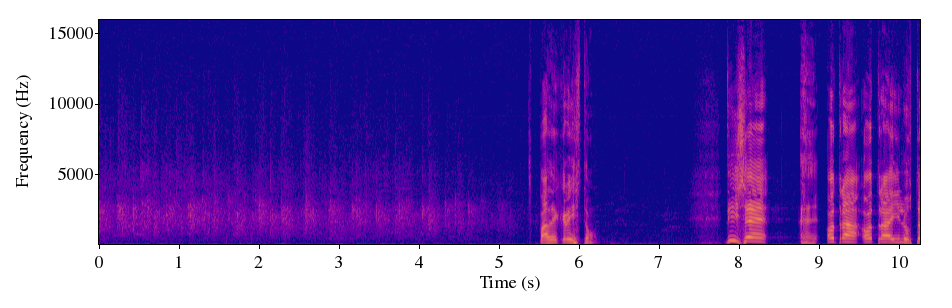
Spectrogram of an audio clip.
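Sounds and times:
faint audience applause at a religious service: 0:00.0 - 0:05.4
speech: 0:05.5 - 0:06.3, 0:07.8 - 0:10.2.

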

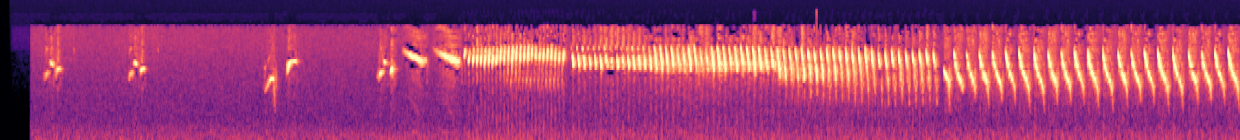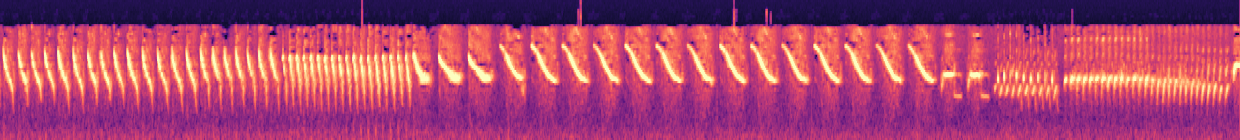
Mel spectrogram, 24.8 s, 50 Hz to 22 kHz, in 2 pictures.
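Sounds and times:
canary singing: 0:00.4 - 0:01.6, 0:02.6 - 0:03.1, 0:03.8 - 0:24.7.

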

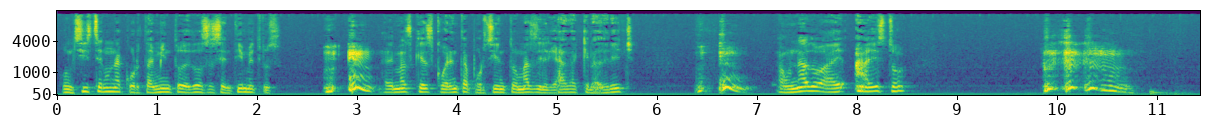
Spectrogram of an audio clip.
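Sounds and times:
speech: 0:00.0 - 0:08.6
person clearing the throat in a dusty booth: 0:02.6 - 0:03.3, 0:06.4 - 0:07.0, 0:09.8 - 0:11.0
person coughing in a dusty booth: 0:02.6 - 0:03.3, 0:06.4 - 0:07.0, 0:09.8 - 0:10.9.

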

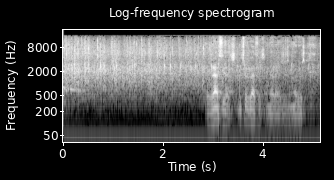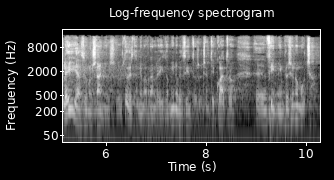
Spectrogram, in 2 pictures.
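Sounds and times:
concert audience applause: 0:00.0 - 0:07.0
speech: 0:02.8 - 0:10.2.

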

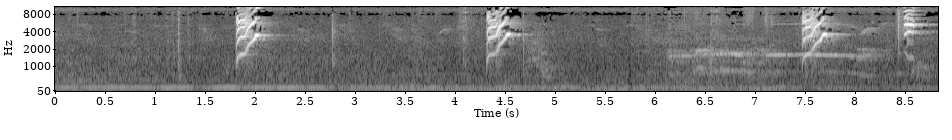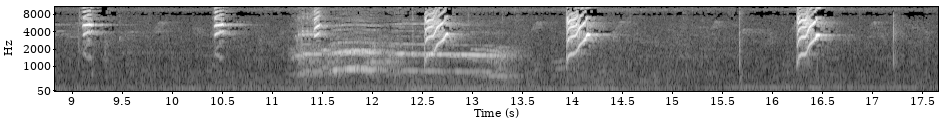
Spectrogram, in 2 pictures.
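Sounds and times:
Female Belgian canary in breeding condition calling with sharp, bright chirps: 0:01.7 - 0:02.4, 0:04.0 - 0:04.9, 0:06.2 - 0:14.6, 0:16.2 - 0:16.8.

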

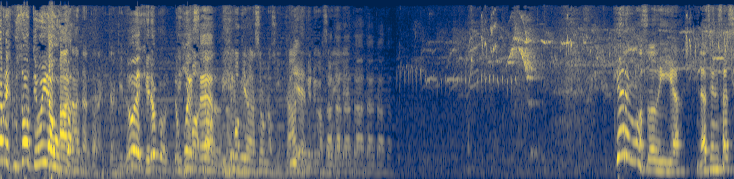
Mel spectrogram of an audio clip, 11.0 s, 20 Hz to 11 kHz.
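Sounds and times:
speech: 0:00.4 - 0:06.1, 0:09.2 - 0:11.0
birds chirping and tweeting on a sunny day: 0:04.8 - 0:11.0.

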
